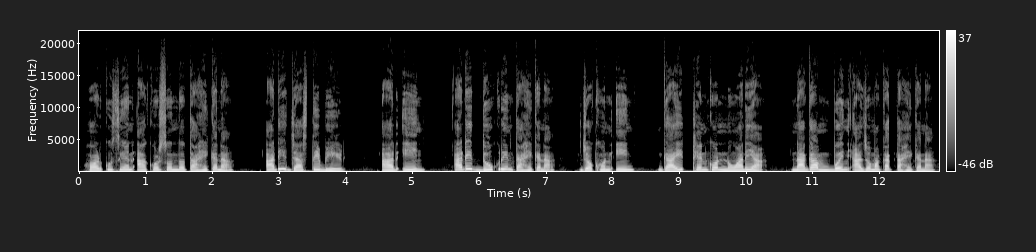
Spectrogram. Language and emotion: Santali, sad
